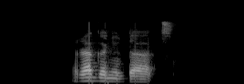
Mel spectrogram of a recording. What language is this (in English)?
Latgalian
